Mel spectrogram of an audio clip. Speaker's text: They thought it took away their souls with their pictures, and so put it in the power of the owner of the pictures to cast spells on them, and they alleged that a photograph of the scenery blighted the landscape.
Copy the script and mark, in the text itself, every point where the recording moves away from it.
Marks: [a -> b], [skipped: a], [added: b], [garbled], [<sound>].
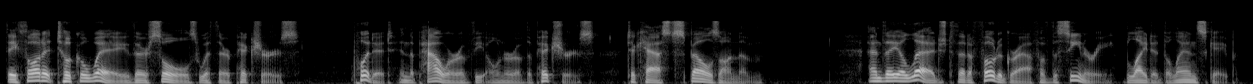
They thought it took away their souls with their pictures, [skipped: and so] put it in the power of the owner of the pictures to cast spells on them, and they alleged that a photograph of the scenery blighted the landscape.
